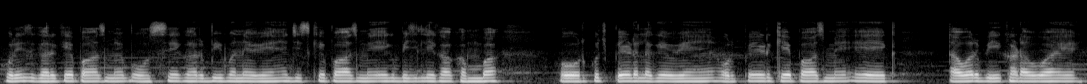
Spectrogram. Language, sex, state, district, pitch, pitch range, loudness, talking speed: Hindi, male, Uttar Pradesh, Saharanpur, 145 Hz, 145-150 Hz, -15 LUFS, 205 wpm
